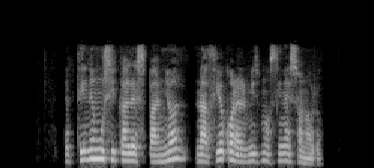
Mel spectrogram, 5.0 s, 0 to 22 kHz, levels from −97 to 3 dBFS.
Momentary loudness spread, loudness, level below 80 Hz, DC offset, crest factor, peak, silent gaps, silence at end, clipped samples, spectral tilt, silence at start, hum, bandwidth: 12 LU; -25 LUFS; -70 dBFS; under 0.1%; 18 dB; -8 dBFS; none; 0.7 s; under 0.1%; -5 dB/octave; 0.85 s; none; 7.6 kHz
